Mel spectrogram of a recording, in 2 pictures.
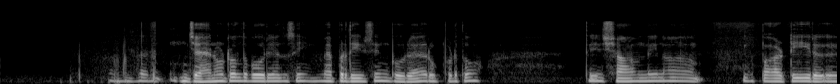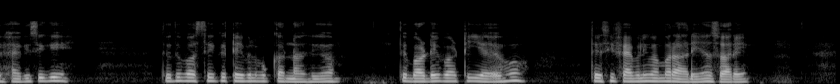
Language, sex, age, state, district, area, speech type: Punjabi, male, 30-45, Punjab, Rupnagar, rural, spontaneous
